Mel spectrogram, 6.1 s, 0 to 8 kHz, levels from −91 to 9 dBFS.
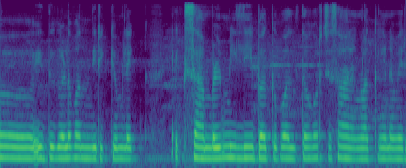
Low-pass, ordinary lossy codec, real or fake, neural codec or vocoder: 7.2 kHz; none; real; none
